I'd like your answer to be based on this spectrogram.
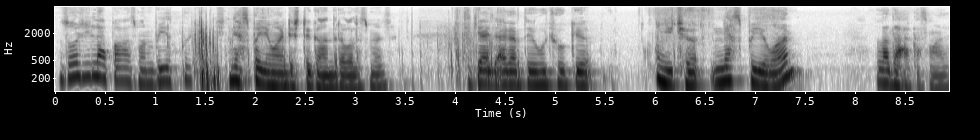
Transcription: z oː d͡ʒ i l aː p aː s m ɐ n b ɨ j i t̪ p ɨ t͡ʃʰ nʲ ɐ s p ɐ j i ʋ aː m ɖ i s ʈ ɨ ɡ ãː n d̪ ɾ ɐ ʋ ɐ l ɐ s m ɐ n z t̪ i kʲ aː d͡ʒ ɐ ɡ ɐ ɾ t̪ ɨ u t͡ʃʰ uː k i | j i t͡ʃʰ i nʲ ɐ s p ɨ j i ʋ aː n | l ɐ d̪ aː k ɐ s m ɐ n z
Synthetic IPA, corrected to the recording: z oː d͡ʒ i l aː p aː s m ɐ n b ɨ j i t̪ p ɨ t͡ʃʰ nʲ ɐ s p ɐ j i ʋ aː n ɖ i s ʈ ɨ ɡ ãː n d̪ ɾ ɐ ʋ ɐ l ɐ s m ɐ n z t̪ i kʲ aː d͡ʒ ɐ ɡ ɐ ɾ t̪ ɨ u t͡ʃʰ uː k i | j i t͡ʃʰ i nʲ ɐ s p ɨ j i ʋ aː n | l ɐ d̪ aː k ɐ s m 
